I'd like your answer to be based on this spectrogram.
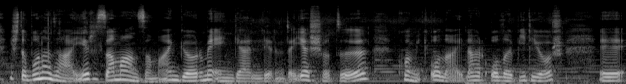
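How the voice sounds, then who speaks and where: A woman hosting a radio program, narrating in a measured way with frequent hesitant fillers. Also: on the low side, a little mellow.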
